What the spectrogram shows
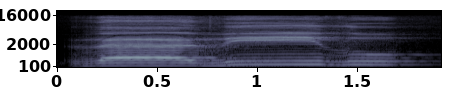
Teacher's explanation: Zal ini berada di ujung lidah dengan ujung gigi.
